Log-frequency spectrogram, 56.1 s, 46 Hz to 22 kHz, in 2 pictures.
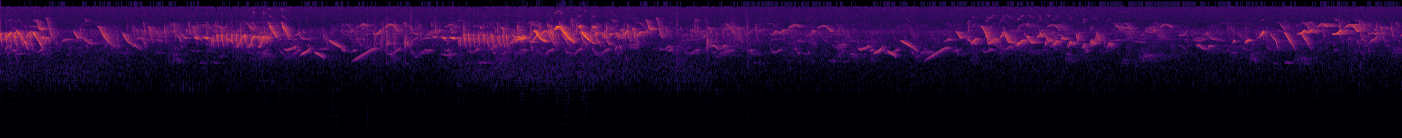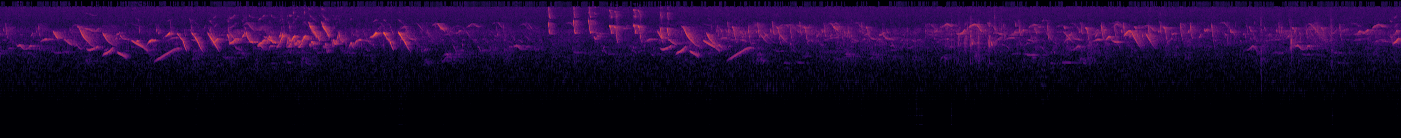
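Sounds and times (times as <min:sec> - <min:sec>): songbirds chirping and whistling: 0:00.0 - 0:56.0.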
